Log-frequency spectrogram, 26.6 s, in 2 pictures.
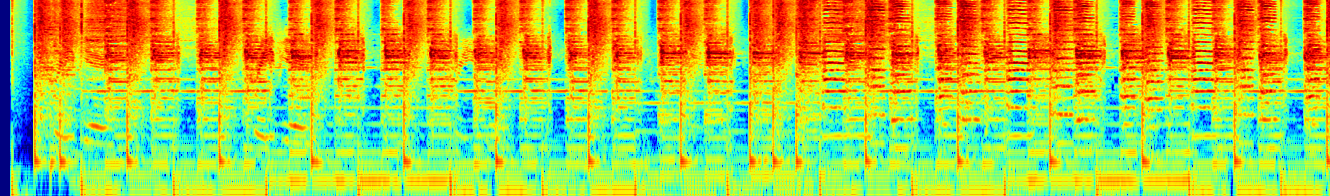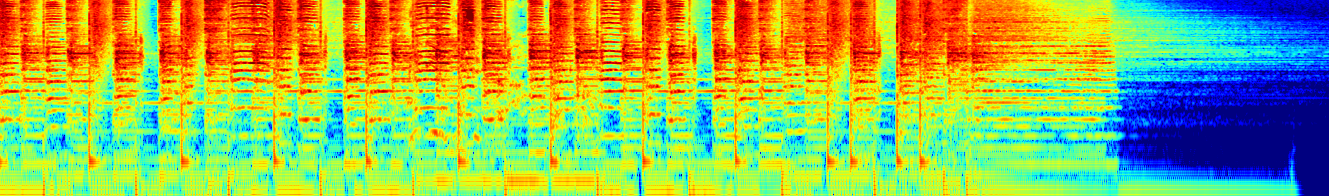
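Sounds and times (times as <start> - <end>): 
ska pop music: 0.1 - 24.8.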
